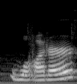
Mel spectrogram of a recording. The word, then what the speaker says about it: water: So to make this sound, you just need to tap quickly on your gum ridge with the tip of your tongue. Water, water. It's something between the D sound and the R sound.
